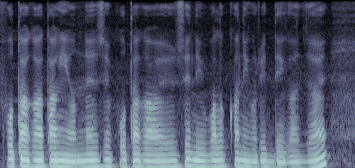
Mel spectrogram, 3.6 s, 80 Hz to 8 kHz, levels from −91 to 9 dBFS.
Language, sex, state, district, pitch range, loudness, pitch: Chakma, male, Tripura, Unakoti, 105-115 Hz, -16 LUFS, 110 Hz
